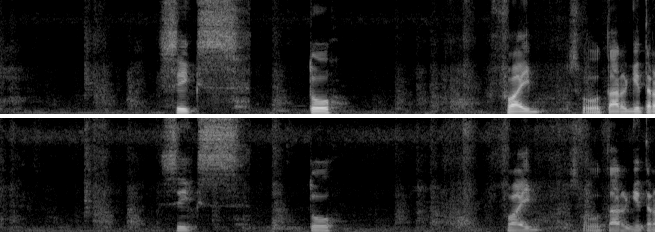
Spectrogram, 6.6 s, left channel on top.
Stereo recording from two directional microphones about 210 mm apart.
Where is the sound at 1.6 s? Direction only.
40° left (ahead or behind).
